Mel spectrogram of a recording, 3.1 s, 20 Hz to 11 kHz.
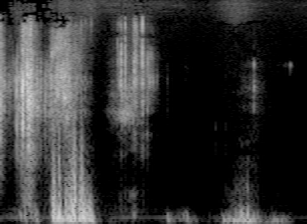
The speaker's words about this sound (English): Can I roll these 10 dice? You can roll these 10 dice.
